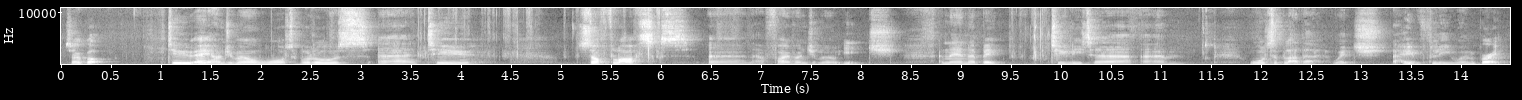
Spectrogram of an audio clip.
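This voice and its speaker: A man speaks in a fairly low, nasal voice, congested from a cold. He takes his time, moving very slowly through short, halting phrases. The delivery is informal and offhand, like a vlogger showing his gear. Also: dark tone. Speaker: cyclist presenting his race kit. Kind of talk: informal vlog, kit walkthrough.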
